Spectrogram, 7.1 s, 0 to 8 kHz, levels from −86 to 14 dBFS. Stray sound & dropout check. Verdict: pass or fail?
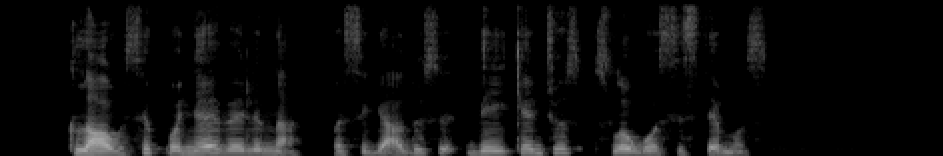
pass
